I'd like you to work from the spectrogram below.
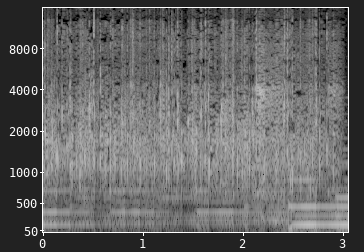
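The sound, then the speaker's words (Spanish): Sustained applause from a sizeable crowd of hospital staff at Hospital General Dr. Norberto Treviño Zapata, giving a last farewell to colleagues with white balloons; a dense, steady clatter of clapping holds at an even level throughout, with a faint droning tone running underneath. “Este miércoles, con globos blancos y aplausos, personal del hospital dio el último adiós a sus compañeros.”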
